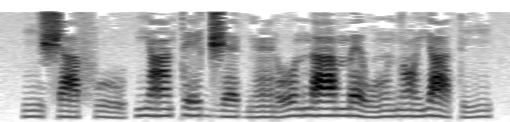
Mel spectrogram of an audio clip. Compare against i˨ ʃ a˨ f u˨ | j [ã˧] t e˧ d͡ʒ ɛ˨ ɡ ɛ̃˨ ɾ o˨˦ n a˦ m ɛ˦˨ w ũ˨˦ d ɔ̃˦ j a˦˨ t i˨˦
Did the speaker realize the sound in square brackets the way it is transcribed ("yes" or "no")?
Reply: yes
